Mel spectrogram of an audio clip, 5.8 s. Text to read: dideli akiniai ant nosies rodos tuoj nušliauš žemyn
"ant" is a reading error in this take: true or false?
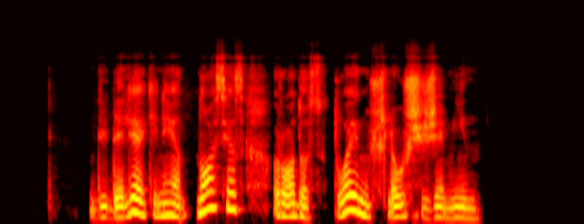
false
